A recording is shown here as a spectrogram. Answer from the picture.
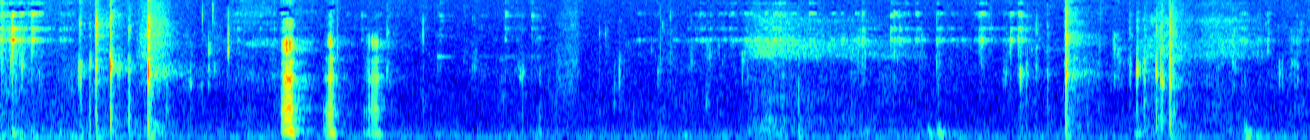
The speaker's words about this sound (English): I love that sound. That's cat eating hard food in a bowl.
